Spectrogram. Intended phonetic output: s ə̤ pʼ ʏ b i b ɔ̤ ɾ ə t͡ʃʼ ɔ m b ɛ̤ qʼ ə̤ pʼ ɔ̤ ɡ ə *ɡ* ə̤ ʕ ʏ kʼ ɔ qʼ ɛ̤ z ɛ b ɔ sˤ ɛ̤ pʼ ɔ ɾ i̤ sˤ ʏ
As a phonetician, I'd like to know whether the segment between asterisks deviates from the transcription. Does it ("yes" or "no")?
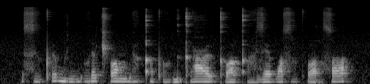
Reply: yes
